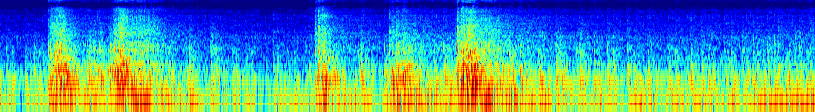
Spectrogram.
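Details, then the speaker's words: Modified racing lawn mower twin engine running methanol, cold start aided with carburetor cleaner: sharp revving bursts rise and fall over a low steady rumble, no knocks or misses; normal running. "because this thing's going to be really loud we going to go and start it up here real quick"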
